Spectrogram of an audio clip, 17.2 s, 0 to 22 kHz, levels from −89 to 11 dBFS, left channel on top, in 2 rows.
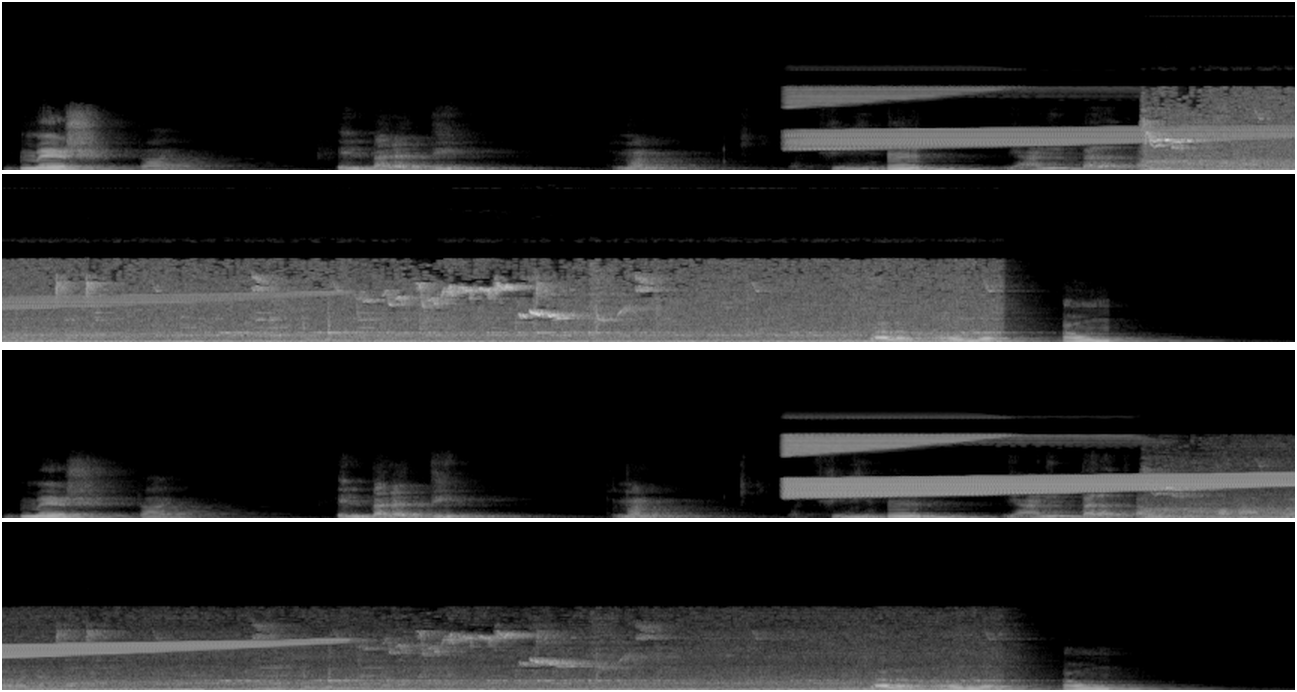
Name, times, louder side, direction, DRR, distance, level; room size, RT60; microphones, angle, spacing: voice 1, 0.1-0.6 5.9-6.2 14.3-15.3 15.7-16.0, left 3 dB, 50° left, 10 dB, 0.7 m, -26 dB
voice 2, 2.2-3.0 4.1-4.4 5.4-5.8 6.7-9.3 10.3-11.5 14.0-14.6, right 1 dB, 40° right, 2 dB, 1.6 m, -39 dB
sound 1, 5.2-10.9, right 5 dB, 65° right, 1.6 m, -31 dB
sound 2, 7.6-15.3, left 7 dB, 80° left, 0.6 m, -28 dB
17.5 x 10.0 x 4.8 m, 1.1 s
head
